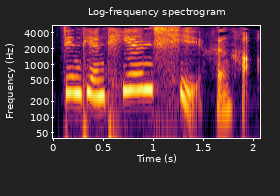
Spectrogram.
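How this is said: The word 天气 is stressed. The focus is on the weather. "那重点又在天气了"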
